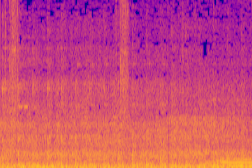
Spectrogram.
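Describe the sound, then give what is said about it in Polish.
A tractor engine rumbles loudly and steadily, a dense low chugging drone that holds at a constant level throughout, with no one speaking. “jakiś traktor też jest.”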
